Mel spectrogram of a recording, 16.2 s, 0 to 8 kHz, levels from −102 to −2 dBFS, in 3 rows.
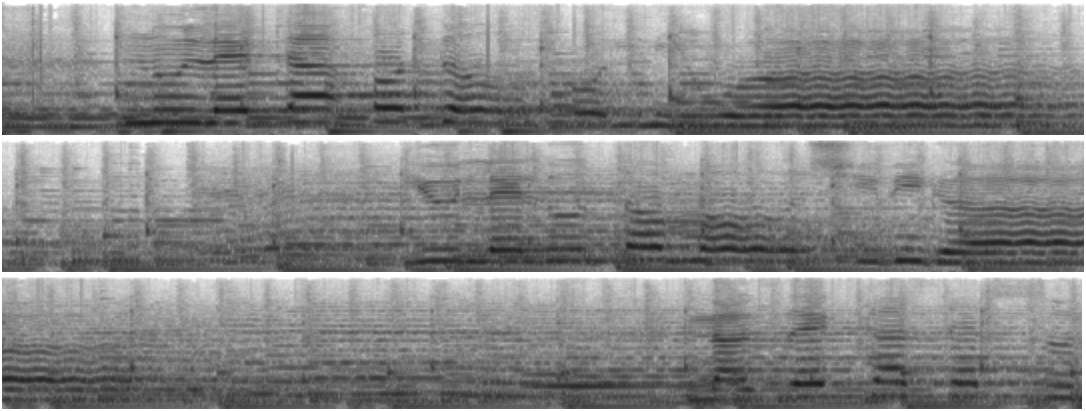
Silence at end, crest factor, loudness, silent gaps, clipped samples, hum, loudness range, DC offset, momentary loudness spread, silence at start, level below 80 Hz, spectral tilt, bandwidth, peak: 0 s; 16 dB; -22 LUFS; none; under 0.1%; none; 5 LU; 0.2%; 10 LU; 0 s; -36 dBFS; -7.5 dB/octave; 7.6 kHz; -6 dBFS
